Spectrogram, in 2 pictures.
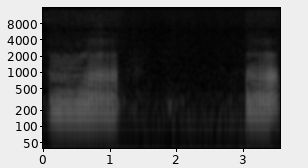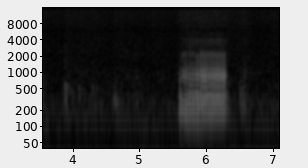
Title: The Snoring Chihuahua Henry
